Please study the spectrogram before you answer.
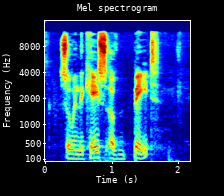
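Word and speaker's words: בית: the case of Beit if it has a doggish it is pronounced as we would pronounce the English letter B but as in boy if it does not have a doggish it will be pronounced as a V okay so with the doggish is be without a doggish is v okay the numerical value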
